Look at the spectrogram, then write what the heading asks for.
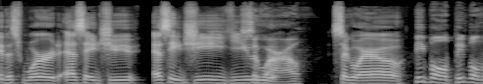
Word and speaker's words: Saguaro: Saguaro. People like pronounce it in their own way that they like to all the time.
